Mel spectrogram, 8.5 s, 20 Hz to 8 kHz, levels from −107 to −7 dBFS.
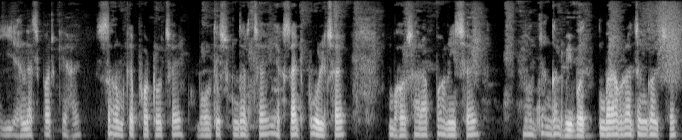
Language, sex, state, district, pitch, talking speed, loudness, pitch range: Maithili, male, Bihar, Samastipur, 140 Hz, 205 wpm, -29 LUFS, 130-145 Hz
